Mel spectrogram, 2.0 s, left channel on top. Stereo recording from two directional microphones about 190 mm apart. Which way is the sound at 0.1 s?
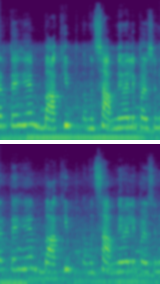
40° left (ahead or behind).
